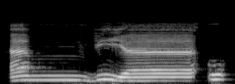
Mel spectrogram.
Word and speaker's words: أنبياء: Whenever Hamza appears at the beginning of a word, it is often pronounced as a full mouth letter. The full mouth letters are khussa, dagdin, qiz. Hamza is not one of them.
